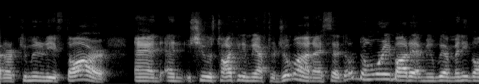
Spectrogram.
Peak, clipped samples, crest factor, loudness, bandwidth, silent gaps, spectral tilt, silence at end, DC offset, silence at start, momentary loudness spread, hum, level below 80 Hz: -6 dBFS; under 0.1%; 16 dB; -22 LUFS; 12.5 kHz; none; -5.5 dB/octave; 0 s; under 0.1%; 0 s; 8 LU; none; -74 dBFS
